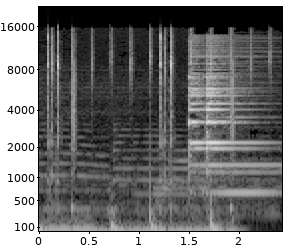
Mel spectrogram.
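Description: Background electronic music with a steady beat; about one and a half seconds in, a bright bell chime rings out and fades, the notification-bell sound effect of a subscribe-button animation.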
